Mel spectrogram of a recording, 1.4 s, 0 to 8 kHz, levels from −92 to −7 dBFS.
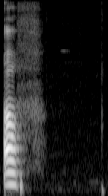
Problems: none marked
